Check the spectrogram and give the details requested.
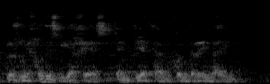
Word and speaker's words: Trainline: Se pronuncia Trainline.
